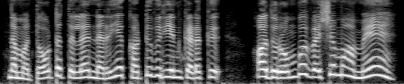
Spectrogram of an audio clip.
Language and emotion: Tamil, fearful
